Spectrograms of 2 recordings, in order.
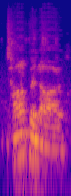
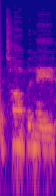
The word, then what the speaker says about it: tamponade: Tamponade, or tamponade, however you want to pronounce it, means to compress.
